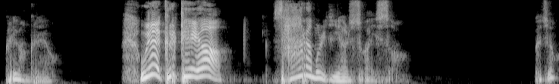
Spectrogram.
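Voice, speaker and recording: Male pastor, Jeolla Korean accent, sermon; gravelly, bursts loud then drops to a whisper; dry, dull recording. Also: sits high, no echo. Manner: swings from loud exclamations to hushed near-whispers.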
